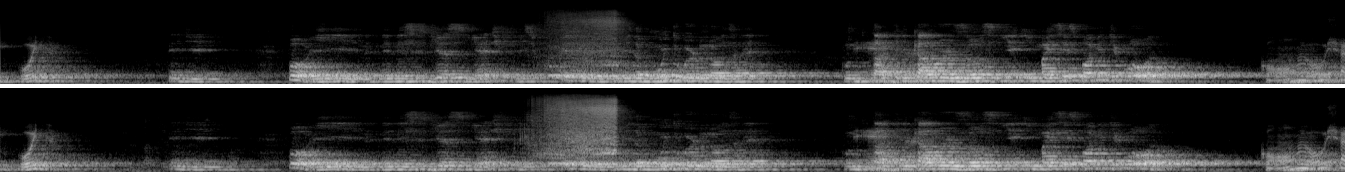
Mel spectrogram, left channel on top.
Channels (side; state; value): both; normal; correlation 0.75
